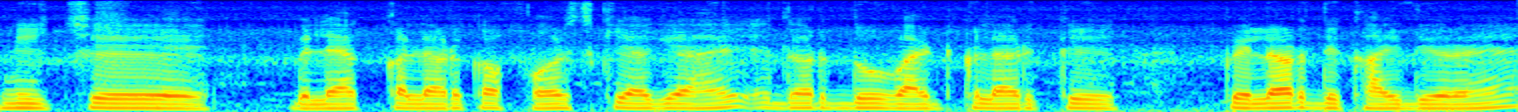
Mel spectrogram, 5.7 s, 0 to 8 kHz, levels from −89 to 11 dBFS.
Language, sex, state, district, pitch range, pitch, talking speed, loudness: Hindi, male, Bihar, Darbhanga, 110-120 Hz, 115 Hz, 190 wpm, -17 LUFS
